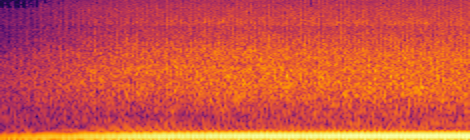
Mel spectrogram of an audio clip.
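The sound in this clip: An electric fan motor running right beside the recorder: a steady whirring hum with a low droning tone and broad airy noise. It swells over the first second or so, then holds an even level with no talk.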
